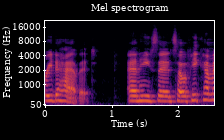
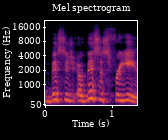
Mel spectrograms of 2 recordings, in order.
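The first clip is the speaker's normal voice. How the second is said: put-on blunt, no-nonsense, matter-of-fact plain tone. Retelling what a neighbor said when handing over money: imitating a blunt delivery. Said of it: "he just said it very bluntly".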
